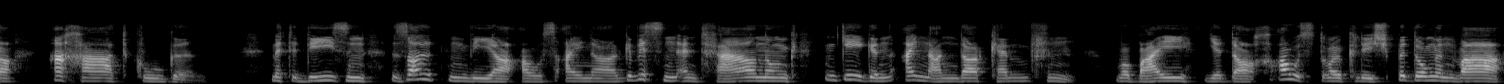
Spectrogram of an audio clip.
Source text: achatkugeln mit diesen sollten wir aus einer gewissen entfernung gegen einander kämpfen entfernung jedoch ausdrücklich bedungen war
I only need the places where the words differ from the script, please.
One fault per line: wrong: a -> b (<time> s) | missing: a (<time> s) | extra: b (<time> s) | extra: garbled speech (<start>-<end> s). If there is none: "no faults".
wrong: entfernung -> wobei (11.2 s)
